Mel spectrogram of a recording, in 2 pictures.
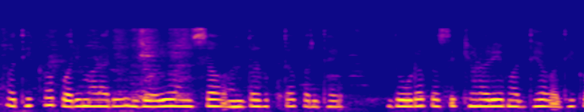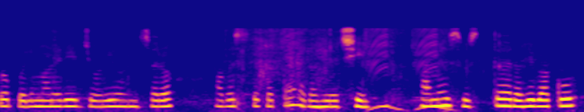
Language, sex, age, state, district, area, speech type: Odia, female, 18-30, Odisha, Subarnapur, urban, spontaneous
